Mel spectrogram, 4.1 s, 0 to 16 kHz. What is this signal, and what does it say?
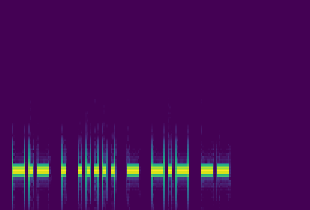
Morse code, heard as a keyed tone, about 22 wpm, 700 Hz. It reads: KE5TKM
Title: USA Call Signs - 6 Characters - 2x Character Spacing - 22wpm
